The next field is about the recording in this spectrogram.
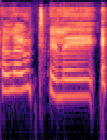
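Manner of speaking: put-on booming, very loud British accent. Speaker describes a filter video where a boss talks, imitating a British guy. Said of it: "it's like this British guy".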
